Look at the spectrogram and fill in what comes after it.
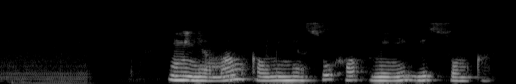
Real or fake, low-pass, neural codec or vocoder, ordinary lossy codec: fake; 7.2 kHz; codec, 44.1 kHz, 7.8 kbps, DAC; none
